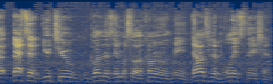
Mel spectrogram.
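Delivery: plain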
